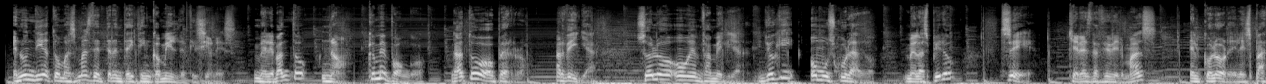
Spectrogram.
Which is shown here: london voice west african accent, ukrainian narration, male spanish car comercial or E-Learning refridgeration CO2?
male spanish car comercial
